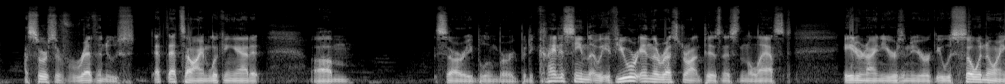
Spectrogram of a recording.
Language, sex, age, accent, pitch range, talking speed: English, male, 40-59, American, 85-115 Hz, 240 wpm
